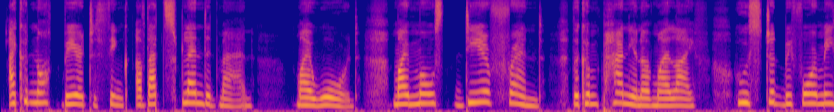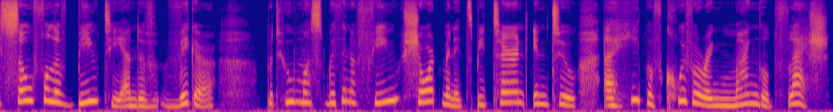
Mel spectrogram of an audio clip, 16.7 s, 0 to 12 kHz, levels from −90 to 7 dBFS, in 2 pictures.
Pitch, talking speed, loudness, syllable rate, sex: 260 Hz, 175 wpm, -22 LUFS, 4.5 syllables/s, female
